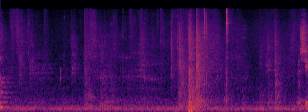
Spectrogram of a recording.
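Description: Quiet handling noises as a rotisserie chicken is pulled apart by hand, with a dull thump a little before four seconds in.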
